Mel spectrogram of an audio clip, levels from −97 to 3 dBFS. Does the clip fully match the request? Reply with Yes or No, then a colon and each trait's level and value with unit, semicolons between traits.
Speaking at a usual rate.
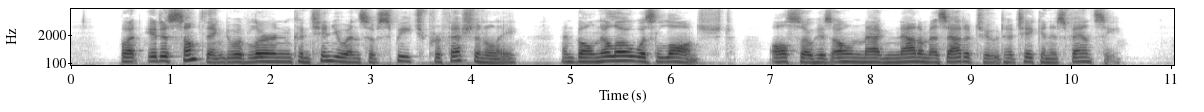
No: slow, 130 wpm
